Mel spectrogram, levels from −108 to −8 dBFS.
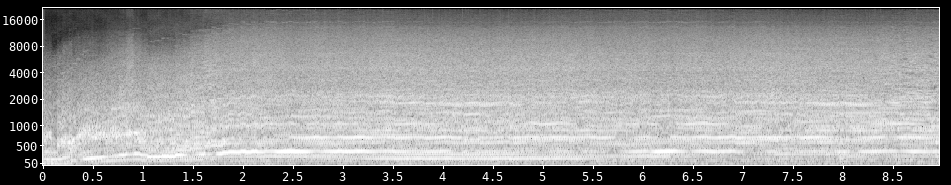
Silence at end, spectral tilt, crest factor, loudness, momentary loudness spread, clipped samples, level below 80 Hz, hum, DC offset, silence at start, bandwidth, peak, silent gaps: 0 s; -4 dB/octave; 8 dB; -9 LUFS; 2 LU; 0.5%; -32 dBFS; none; under 0.1%; 0 s; 19 kHz; 0 dBFS; none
